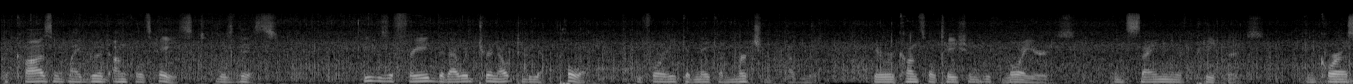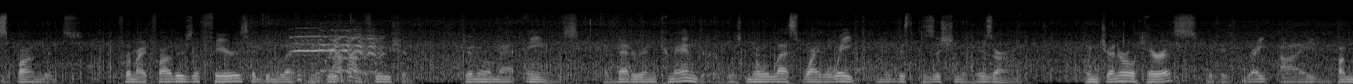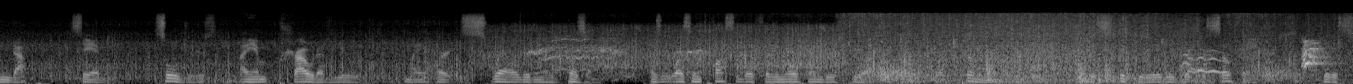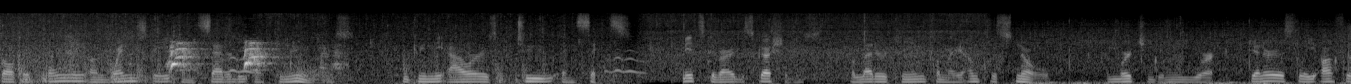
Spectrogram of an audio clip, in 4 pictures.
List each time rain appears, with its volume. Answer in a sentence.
You can hear the rain from 0.0 to 54.0 s, getting louder then quieter.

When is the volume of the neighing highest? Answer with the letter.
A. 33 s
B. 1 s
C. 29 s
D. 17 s
D.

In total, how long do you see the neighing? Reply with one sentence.
You can hear the neighing for 3 seconds altogether.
